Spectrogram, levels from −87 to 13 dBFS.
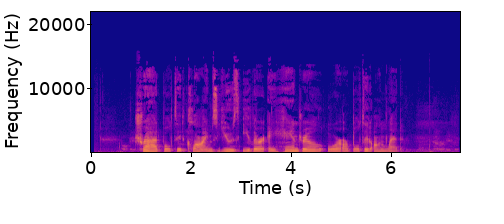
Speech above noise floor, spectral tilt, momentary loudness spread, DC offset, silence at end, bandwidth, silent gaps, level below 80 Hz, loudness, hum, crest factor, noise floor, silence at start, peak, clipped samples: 29 dB; -5 dB/octave; 9 LU; under 0.1%; 0.2 s; 15 kHz; none; -52 dBFS; -24 LUFS; none; 20 dB; -53 dBFS; 0.55 s; -6 dBFS; under 0.1%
